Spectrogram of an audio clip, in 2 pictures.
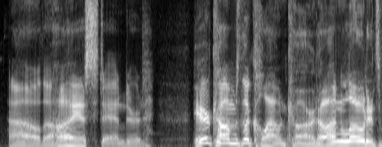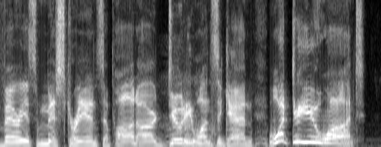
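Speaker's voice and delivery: loud, contemptuous, scornful character voice. Voicing a lord who berates arriving adventurers: berating, scornful character voice. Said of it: "berating the others, shaking a tankard".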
